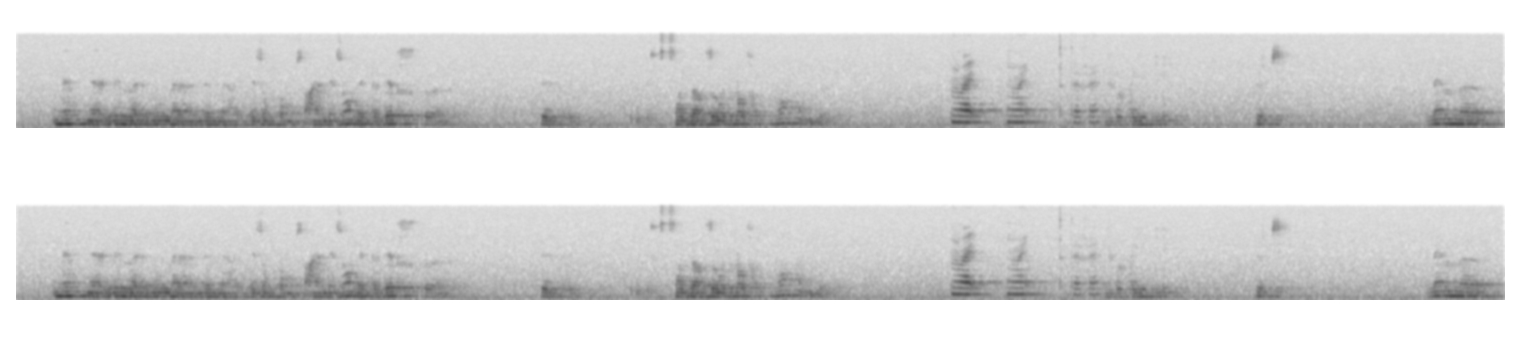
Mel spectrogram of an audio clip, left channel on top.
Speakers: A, on the left (about 70°); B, on the left (about 20°).
A: Même, euh, même, euh, même, euh, même euh, tes enfants sont à la maison, mais peut-être euh, euh, ils sont dans un autre monde.
B: ouais, ouais, tout à
A: Vous
B: fait.
A: voyez, c'est même euh,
